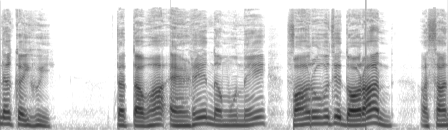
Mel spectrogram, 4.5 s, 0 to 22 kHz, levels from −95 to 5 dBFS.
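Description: Audio missing between chunks occurs in this speech clip at 0.73, 1.70, 2.68 and 3.66 s, a tiny skip roughly every second with both sides butted together, losing around 20 ms each time, likely from a recorder handling one-second chunks and dropping a sliver at each handover. Compressed frames skipped at 2.93 s and 4.11 s make the speech lurch forward by roughly 150 ms and 70 ms, consistent with about seven and three 24 ms frames.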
